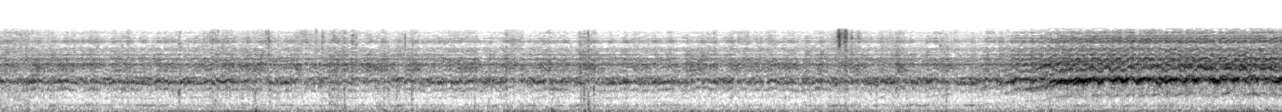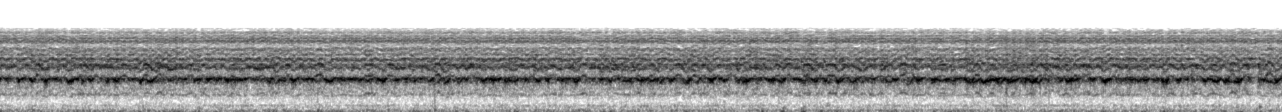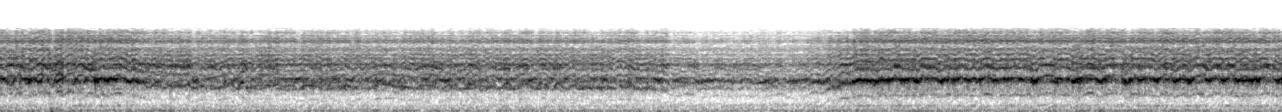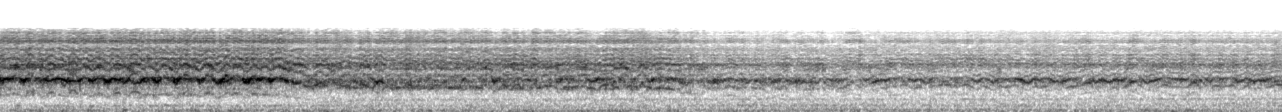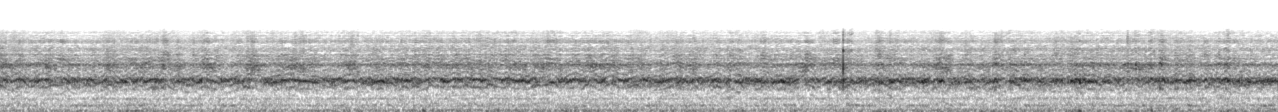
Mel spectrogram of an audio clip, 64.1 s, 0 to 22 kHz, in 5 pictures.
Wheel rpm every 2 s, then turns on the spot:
70, 70, 70, 70, 70, 150, 160, 160, 160, 160, 160, 160, 160, 140, 120, 110, 90, 160, 170, 160, 140, 120, 100, 70, 70, 60, 70, 70, 70, 70, 70, 70.
none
